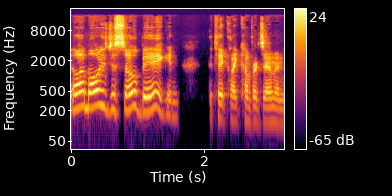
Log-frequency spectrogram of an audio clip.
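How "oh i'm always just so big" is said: high, weepy voice, talking through sobs. Retelling a whale character's words at an orientation: imitating someone crying. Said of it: "he starts crying like".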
